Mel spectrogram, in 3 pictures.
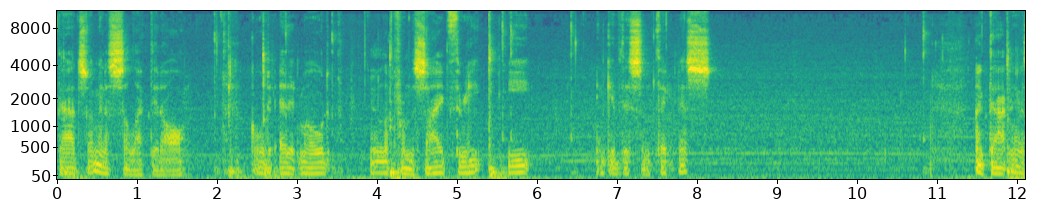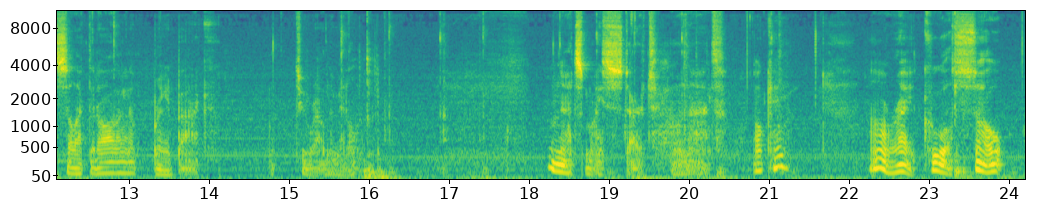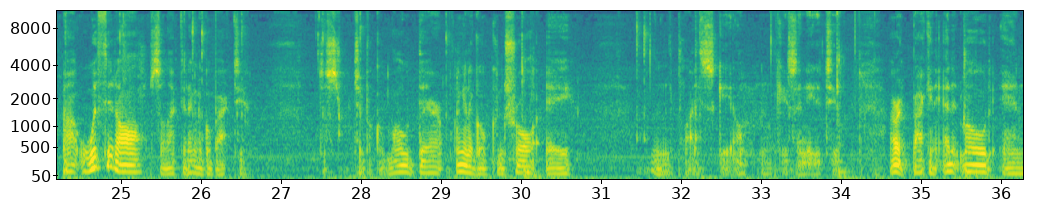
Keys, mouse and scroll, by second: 0.1 a, 0.3 middle click, 2.2 Tab, 2.6 a, 2.9 middle click, 4.1 KP_3, 5.4 e, 6.4 click, 11.9 a, 12.8 click, 16.0 alt+a, 16.2 middle click, 17.2 scroll up 2, 17.4 middle click, 18.9-19.3 scroll down 4, 19.3 middle click, 20.1 scroll up 3, 20.4 middle click, 23.3 Tab, 24.0 scroll down 2, 24.3 middle click, 25.9 click, 26.5 middle click, 27.7-28.1 scroll up 2, 28.0 middle click, 30.0 ctrl+a, 31.9-32.7 scroll down 2, 32.2 middle click, 34.0 Tab, 34.4-35.2 scroll up 2, 35.4 2.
